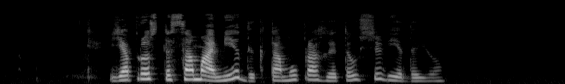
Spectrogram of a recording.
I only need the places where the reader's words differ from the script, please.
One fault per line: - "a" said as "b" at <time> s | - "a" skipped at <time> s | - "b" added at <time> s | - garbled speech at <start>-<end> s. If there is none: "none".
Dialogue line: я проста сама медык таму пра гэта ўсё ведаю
none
